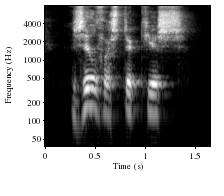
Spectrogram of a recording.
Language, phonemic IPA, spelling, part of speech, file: Dutch, /ˈzɪlvərstʏkjəs/, zilverstukjes, noun, Nl-zilverstukjes.ogg
- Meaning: plural of zilverstukje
